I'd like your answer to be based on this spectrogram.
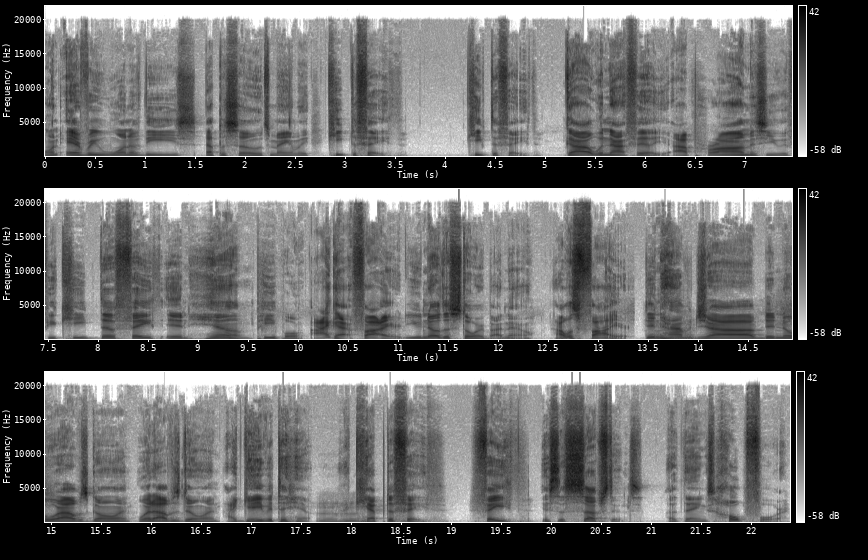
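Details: Adult male speaker; normal speech.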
